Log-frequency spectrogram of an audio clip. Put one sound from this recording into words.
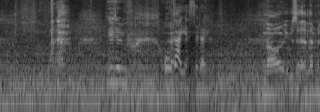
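A man speaks calmly inside the car, close by.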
